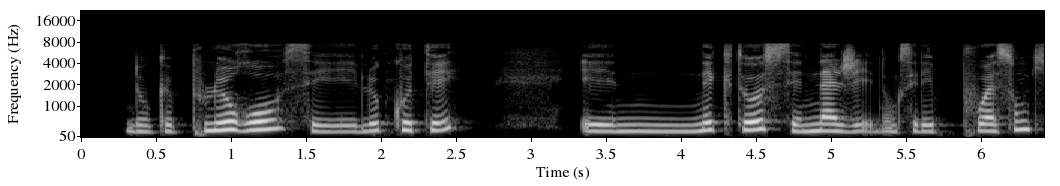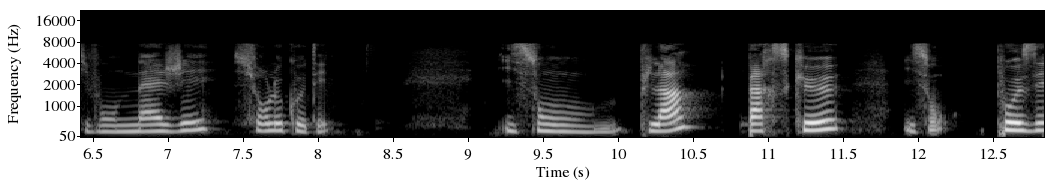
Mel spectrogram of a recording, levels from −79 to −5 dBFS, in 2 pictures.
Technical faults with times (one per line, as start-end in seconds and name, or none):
none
